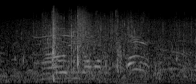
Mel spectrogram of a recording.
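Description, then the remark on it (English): Stingrays splash in shallow water as people feed them at the Phoenix Zoo, a few quick sloshes and slaps in irregular bursts, with faint voices of people talking. “When they're hungry, they splash.”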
